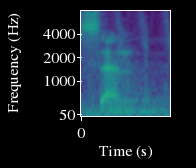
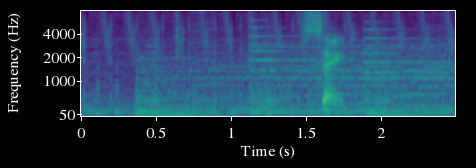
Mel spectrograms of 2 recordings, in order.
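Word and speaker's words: Tseng: I believe the T is silent on his name, so I believe it's pronounced Sen. Sang.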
